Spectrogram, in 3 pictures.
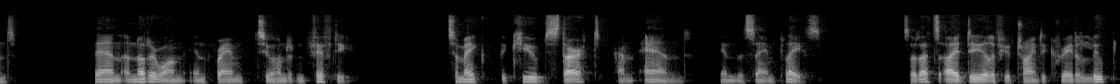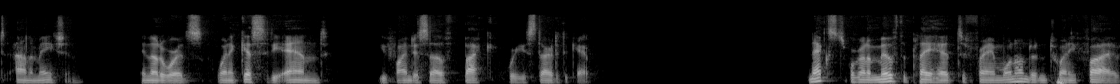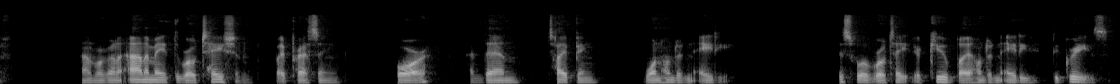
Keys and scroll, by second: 2.0-2.7 typing, 11.4 typing, 27.9-29.9 typing.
